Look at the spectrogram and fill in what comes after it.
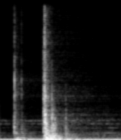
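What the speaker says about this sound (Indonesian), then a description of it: "Bayu menarik Dimas keluar, dan mereka menutup pintunya dengan tergesa-gesa." A door slams shut in a hurry, a sharp wooden thunk preceded by a quicker knock, then a short ringing decay, loud and close with no talk.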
